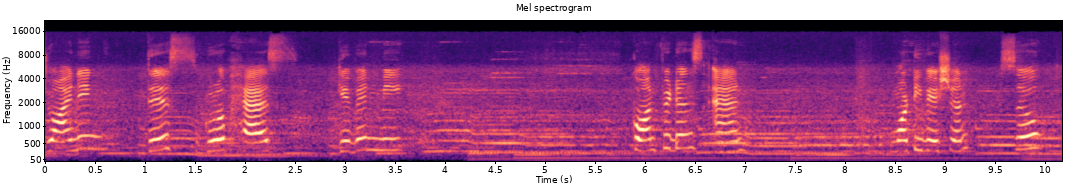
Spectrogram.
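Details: Stuttering in a woman who belongs to a stammering self-help group in Karachi, Pakistan.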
